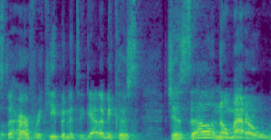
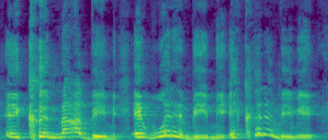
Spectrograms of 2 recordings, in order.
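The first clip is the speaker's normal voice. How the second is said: loud, slow, laughing through it; laughing disbelief; 9 semitones higher, 4 dB louder than usual. Real, not acted. Reacting to Kenya's show, laughing loudly. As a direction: laugh out your refusal.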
